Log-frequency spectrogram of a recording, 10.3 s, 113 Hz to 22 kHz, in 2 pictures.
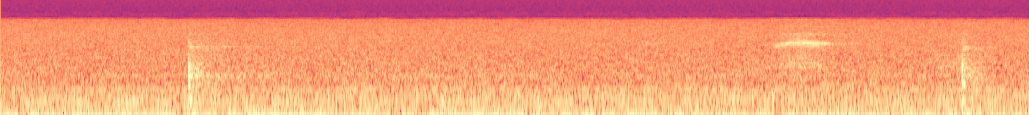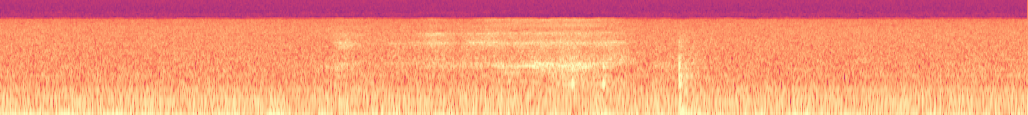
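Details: Sleep snoring recorded on 2025/04/21.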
